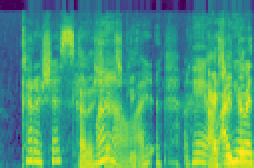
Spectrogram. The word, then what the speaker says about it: Karaszewski: So I feel what, like, how is your name supposed to be pronounced? Karaszewski. Karaszewski.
